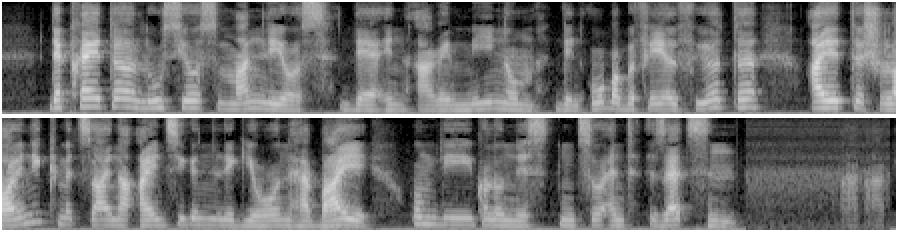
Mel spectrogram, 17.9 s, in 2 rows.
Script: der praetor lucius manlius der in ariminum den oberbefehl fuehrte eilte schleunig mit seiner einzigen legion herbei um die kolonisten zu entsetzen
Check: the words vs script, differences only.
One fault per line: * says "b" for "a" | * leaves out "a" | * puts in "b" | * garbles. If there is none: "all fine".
all fine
